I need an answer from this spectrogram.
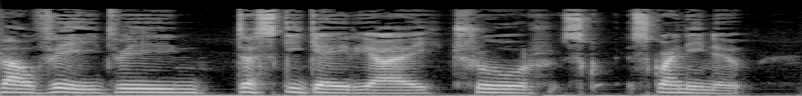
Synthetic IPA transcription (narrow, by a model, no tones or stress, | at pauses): vɛlˠviːdwiːnd̥əskɪɡejɾjaɨtʰruːrsskwɛninɨw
